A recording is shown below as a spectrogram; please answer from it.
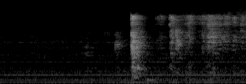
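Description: Faint steady electrical hum, then a little over a second in a sudden loud crackle followed by continuing rustling and scraping: handling noise from someone moving right up against a microphone.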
